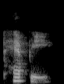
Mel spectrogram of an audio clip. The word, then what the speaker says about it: Pepe: It's going to be directed by Neil, and I believe it's pronounced Neil Pepe, P-E-P-E, who has been part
